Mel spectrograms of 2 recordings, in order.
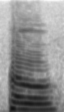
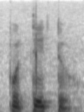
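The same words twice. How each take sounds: First: PO, TA, TO as separate beats; Potato in three long beats with pauses; syllable by syllable. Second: Said in the usual way. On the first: Shown as a demonstration. Teacher showing three syllable words, Potato broken as PO-TA-TO. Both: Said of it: "look at three syllable word".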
